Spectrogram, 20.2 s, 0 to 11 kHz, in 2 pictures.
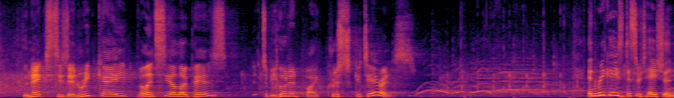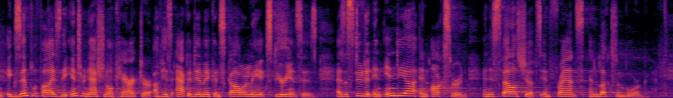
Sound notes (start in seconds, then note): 6.2 crowd cheering; 6.2 crowd clapping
